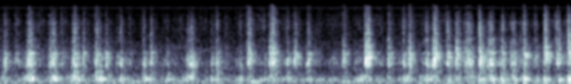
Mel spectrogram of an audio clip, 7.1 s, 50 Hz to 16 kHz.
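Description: A wooden stylus scratches a flat scratch art paper card lying on a table, working near the top edge with fast, repeated strokes. The result is a steady run of dry, rasping scratches that come quickly and somewhat unevenly, with a papery bite around 1 kHz over a soft lower body.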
